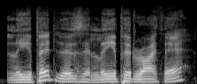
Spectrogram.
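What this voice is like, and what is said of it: Put-on accent, done well. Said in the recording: “Very good. Thank you for the accent.”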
